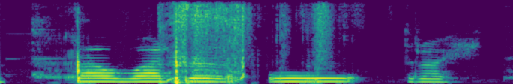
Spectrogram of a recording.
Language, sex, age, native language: Icelandic, female, 8, Icelandic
